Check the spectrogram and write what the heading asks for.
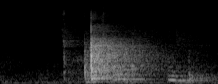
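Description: A woman's murmured "mm-hmm" while eating. About a second in, a sudden sharp, hissing sound starts together with it and dies away over most of a second.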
